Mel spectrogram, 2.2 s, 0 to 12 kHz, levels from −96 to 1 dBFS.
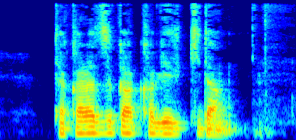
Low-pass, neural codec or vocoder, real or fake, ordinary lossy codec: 10.8 kHz; none; real; MP3, 96 kbps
